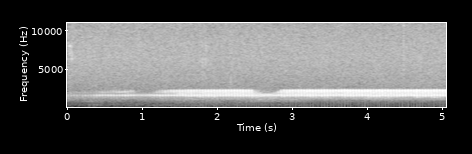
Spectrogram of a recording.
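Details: Churring European nightjar after dark in Devon, South West UK, via parabolic microphone and Zoom H5; the trill fades in from quiet, grows loud and steady, with one brief pitch dip partway through.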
